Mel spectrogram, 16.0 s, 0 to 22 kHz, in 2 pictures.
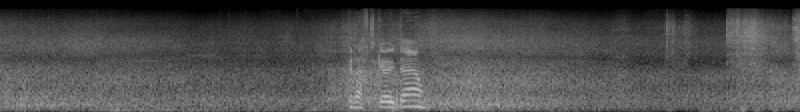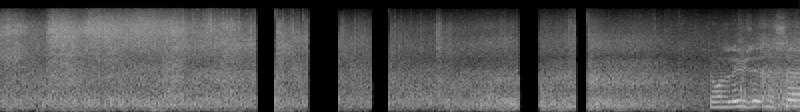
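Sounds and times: surf breaking on shingle: 6.6 - 12.7.

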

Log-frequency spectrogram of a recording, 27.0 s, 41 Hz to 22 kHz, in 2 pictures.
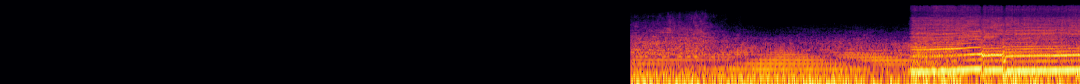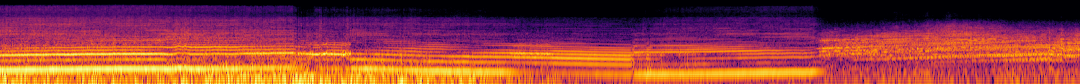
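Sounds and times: racing motorcycle engines revving: 7.9 - 27.0.

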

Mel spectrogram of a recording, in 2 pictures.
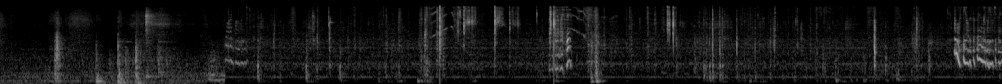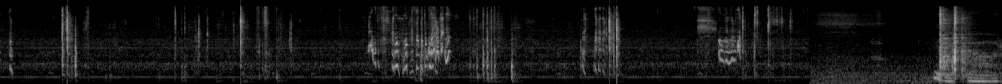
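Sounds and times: faint steady hum: 0.0 - 20.0
dog whining: 2.1 - 2.6, 5.5 - 6.0, 9.5 - 10.2, 17.0 - 17.6.

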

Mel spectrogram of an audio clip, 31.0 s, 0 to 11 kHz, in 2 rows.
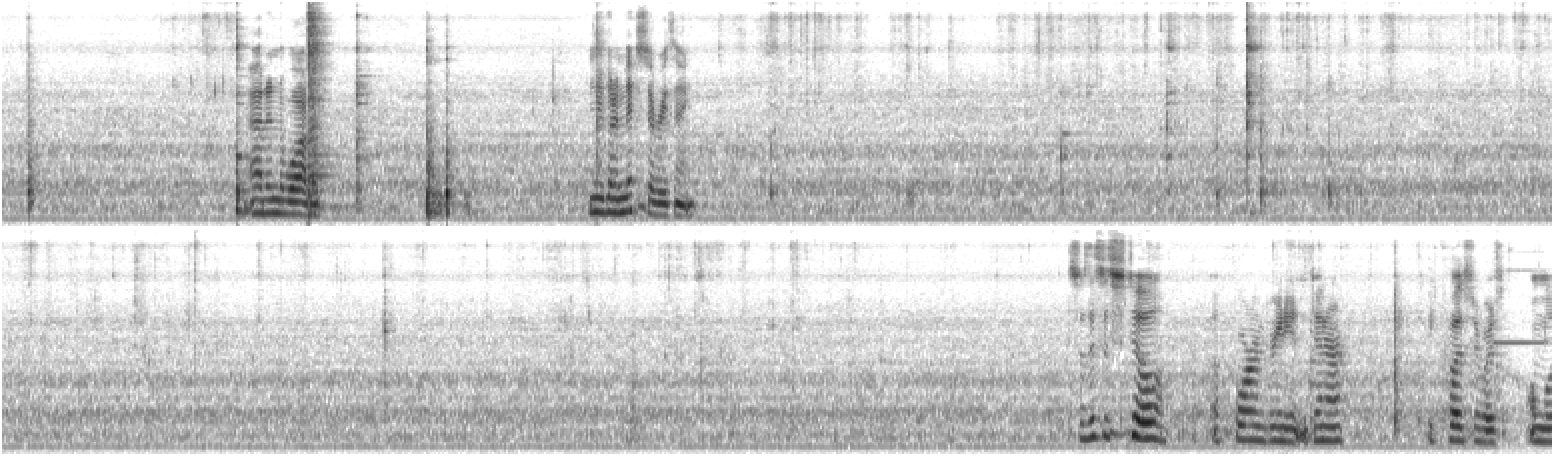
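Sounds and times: steady low hum: 0.0 - 31.0
wooden spoon stirring wet food: 1.6 - 2.6, 7.1 - 30.4.

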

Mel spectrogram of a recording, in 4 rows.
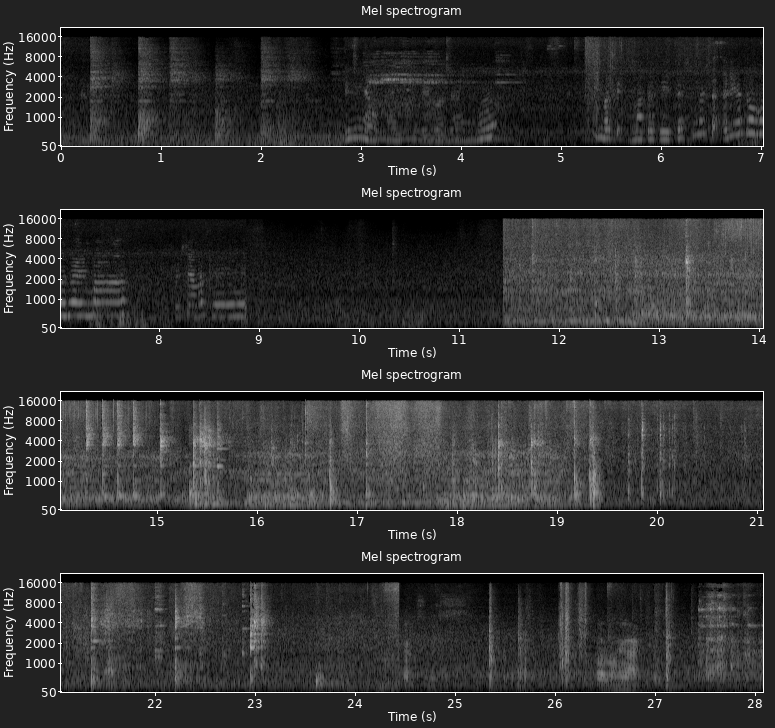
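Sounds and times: food sizzling in hot oil: 11.4 - 24.5
metal ladle scraping a wok: 13.2 - 19.5, 21.1 - 23.2.

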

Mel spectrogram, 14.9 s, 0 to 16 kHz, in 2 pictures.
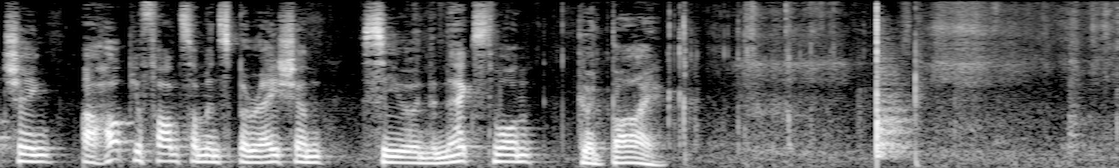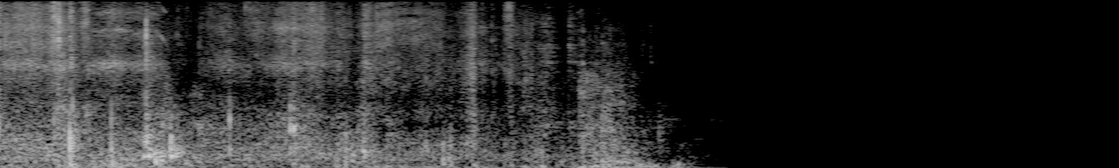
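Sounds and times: rustling and scuffing: 6.1 - 12.1.

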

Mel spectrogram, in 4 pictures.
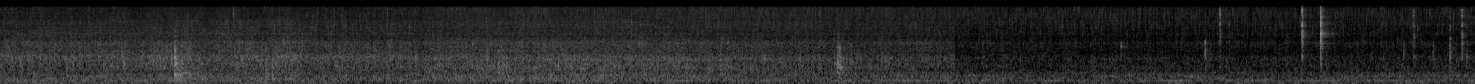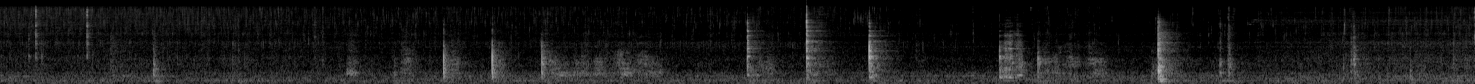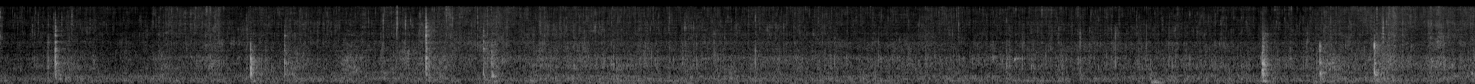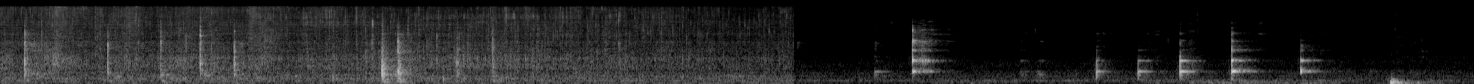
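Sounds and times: food sizzling in a frying pan: 0.0 - 52.2
wooden spatula scraping and tapping: 18.2 - 21.4, 22.2 - 23.7, 24.7 - 27.2, 31.1 - 35.0, 42.0 - 47.1, 54.5 - 57.5
pan clinking on ceramic bowl: 53.0 - 53.8, 54.5 - 57.6.

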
